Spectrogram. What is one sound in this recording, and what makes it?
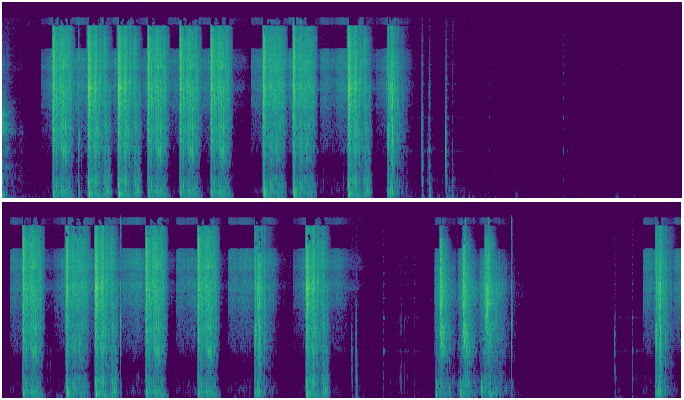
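Leaves rustle and crunch in quick bursts as they are broken.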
